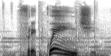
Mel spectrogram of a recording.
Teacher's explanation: Pronto, a sílaba tônica é quen.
